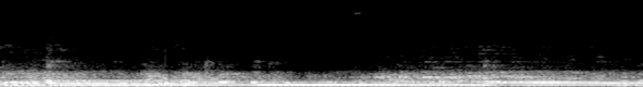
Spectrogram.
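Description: Electronic drone music from a laptop: a few steady held tones layered together, a lower tone joining under the main one about halfway through and a higher one entering about three seconds in.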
